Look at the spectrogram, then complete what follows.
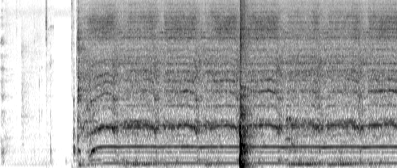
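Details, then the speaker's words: VK Calais, first start attempt: steady starter cranking that never fires. Seemingly no fuel, as injectors sat for ages with ethanol and did not click; pushrods were also an issue. "it's not starting that some doesn't sound like is getting any fuel but we just tested in an injector just to see if it it click because been sitting around for ages with ethanol in it and none of them seem to do anything"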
